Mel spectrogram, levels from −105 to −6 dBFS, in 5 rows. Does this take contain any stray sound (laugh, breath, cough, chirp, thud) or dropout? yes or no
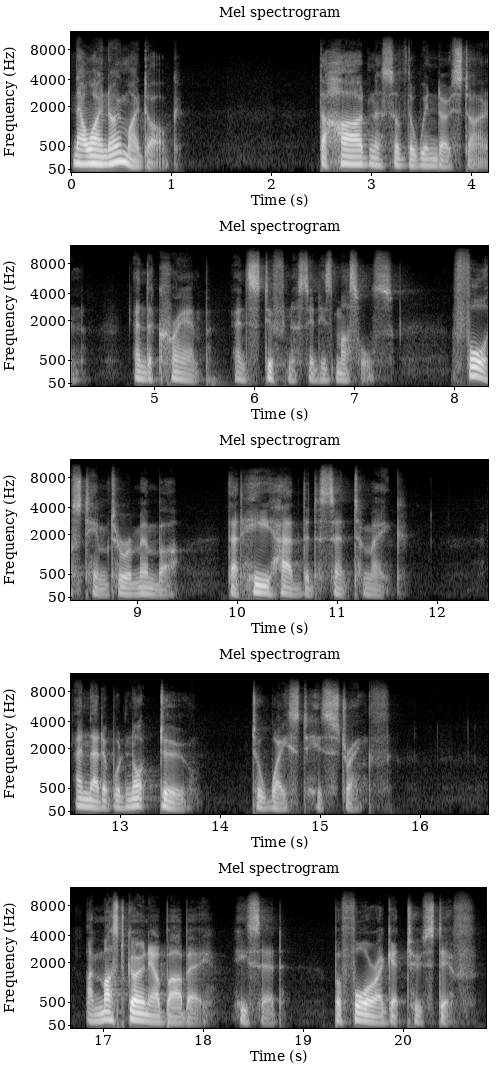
no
